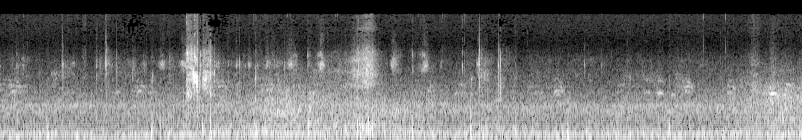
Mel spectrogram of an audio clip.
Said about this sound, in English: A couple big strings of geese moving out here.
